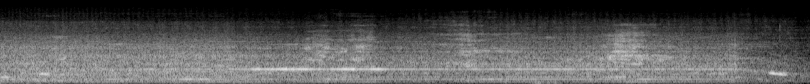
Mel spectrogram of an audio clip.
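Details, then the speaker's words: Shopsmith, quill locks tightened, turned on at highest speed and dialed down to lowest: steady motor hum with an even tone, no vibration, knocking or rattle. Speed control working normally. "Should sound like just like you did right now. And so at this point, we're going to turn it back on and we're going to make sure that the speed dial mechanism works."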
